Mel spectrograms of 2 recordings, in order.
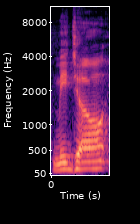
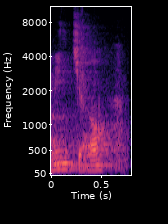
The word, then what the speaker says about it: Mijiu: So rice wine is pronounced Mijiu in Chinese. Is that correct, Father? Yeah, Mijiu.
